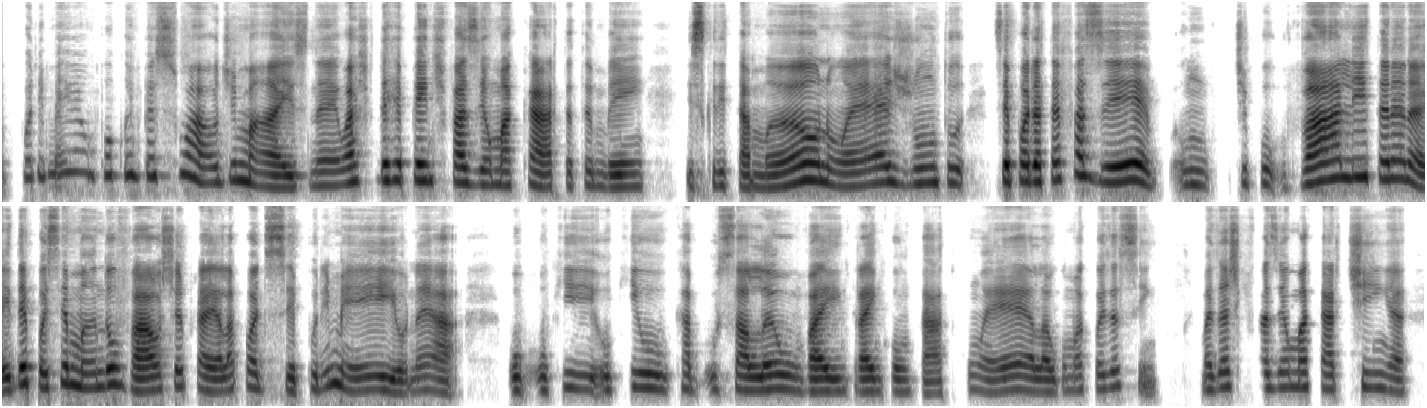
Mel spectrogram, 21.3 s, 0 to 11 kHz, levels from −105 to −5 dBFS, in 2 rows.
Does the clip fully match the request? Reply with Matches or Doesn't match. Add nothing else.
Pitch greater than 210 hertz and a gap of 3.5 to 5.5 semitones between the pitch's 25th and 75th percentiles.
Doesn't match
